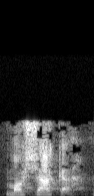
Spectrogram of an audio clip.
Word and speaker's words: mashach: It's spelled M-A-S-H-A-C-H, and it's pronounced mashaka. I'm sorry, mashaka.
